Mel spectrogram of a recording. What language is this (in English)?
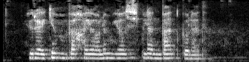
Uzbek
